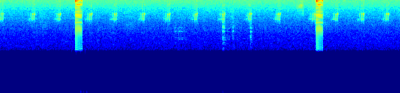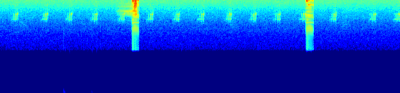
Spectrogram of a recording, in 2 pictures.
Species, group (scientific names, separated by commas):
Poecilimon thessalicus, Orthoptera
